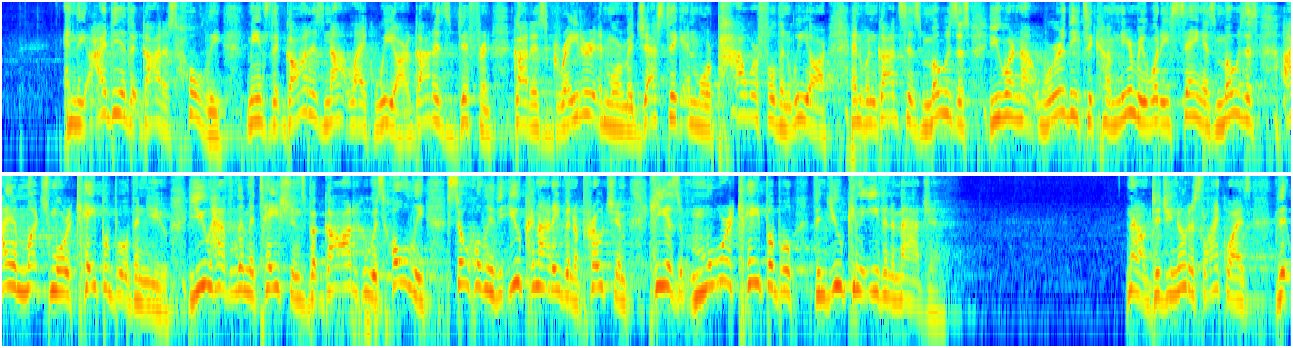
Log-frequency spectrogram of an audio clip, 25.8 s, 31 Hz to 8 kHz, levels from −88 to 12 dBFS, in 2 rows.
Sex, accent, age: male, American, 30-49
